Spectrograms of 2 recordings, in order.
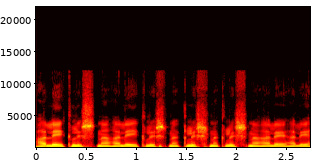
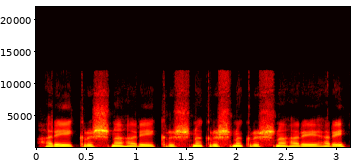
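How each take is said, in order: First: Every r sound is replaced by an l. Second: Every r sound is pronounced as a clear r. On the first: The speaker calls it wrong. "చైనాలో అయితే ర అనే పదం అనే ఉండదన్నమాట" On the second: The speaker calls it right. "So క్లియర్గా పలకాలి"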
